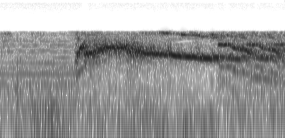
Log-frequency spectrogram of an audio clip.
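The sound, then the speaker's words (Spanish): After a moment of low murmuring background, a woman lets out a sudden, loud, sustained high-pitched scream that holds for a couple of seconds, its pitch sagging slightly as it goes. “Ese grito. Es ella”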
